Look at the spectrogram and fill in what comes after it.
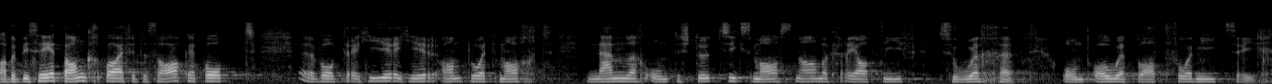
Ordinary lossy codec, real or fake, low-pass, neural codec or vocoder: AAC, 64 kbps; fake; 7.2 kHz; codec, 16 kHz, 16 kbps, FreqCodec, smaller model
